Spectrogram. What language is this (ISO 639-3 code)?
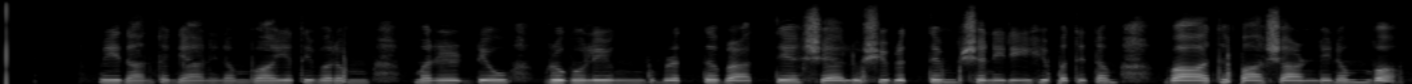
san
